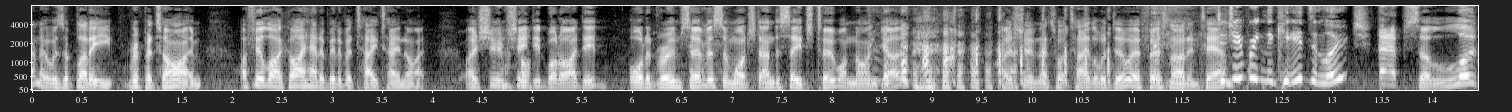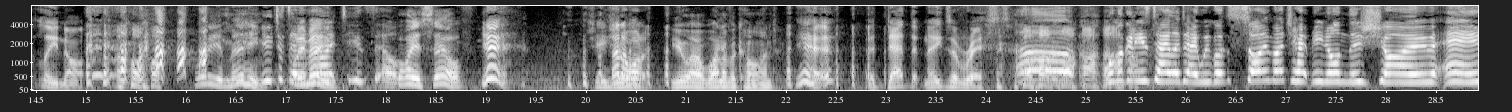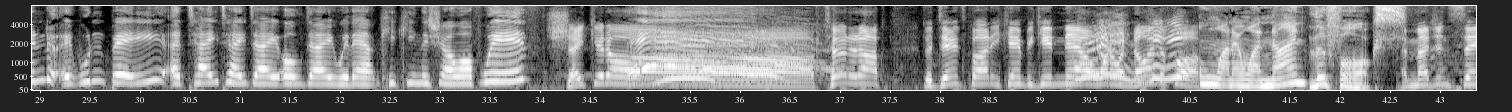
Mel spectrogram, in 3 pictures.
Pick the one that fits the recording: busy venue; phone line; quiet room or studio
busy venue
